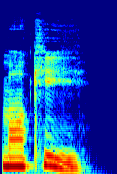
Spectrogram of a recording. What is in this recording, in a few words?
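"marquee", British English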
